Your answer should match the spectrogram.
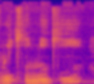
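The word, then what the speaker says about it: Weki Meki: but uh the group wiki miki that is the correct correct pronunciation because there's we and me that is the group members and the fans together represented there well this is a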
